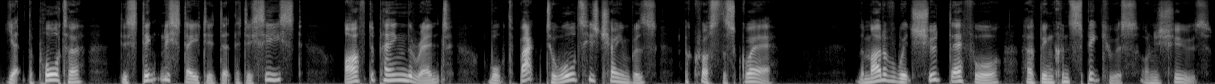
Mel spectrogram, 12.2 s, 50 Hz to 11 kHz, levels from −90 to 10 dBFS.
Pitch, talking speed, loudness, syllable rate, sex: 150 Hz, 160 wpm, -24 LUFS, 5.2 syllables/s, male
